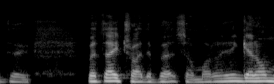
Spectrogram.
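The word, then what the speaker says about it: Buurtzorg: It's spelt peculiarly. It's BWRTZORG, Birdsong.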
